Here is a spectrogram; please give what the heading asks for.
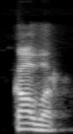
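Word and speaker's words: cower: कावर, कावर, इसकी प्रोनाउंसिएशन है कावर, कावर।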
